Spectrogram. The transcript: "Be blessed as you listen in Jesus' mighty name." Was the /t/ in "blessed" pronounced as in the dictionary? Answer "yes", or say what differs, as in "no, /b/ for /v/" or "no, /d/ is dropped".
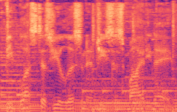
yes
